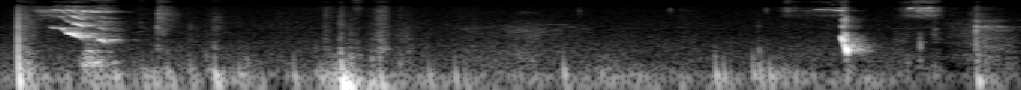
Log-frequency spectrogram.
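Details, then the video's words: Happy, a Lab puppy, begging to be put on the bed for cuddles, gives a thin whine that slides steeply downward at the start and another brief falling whine near the end; otherwise quiet indoor room noise. "Lab Puppy asking to get him to bed for cuddling"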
